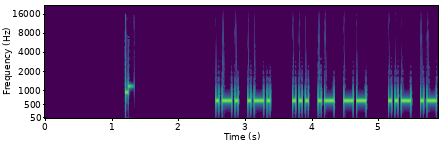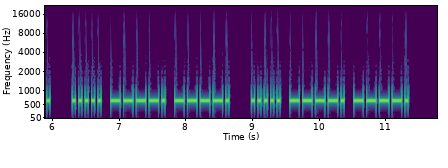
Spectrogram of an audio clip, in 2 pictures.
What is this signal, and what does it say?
Morse code, heard as a keyed tone, about 24 wpm, 650 Hz. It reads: RR SAM UR 599 599
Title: SOTA QSO Practice 25wpm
